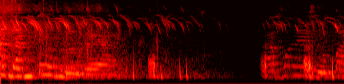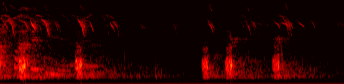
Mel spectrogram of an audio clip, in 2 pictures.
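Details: Mother hens with newly hatched chicks in a garden, meeting to fight for territory: a rapid run of clucks and high chick peeps, then short clusters of clucks separated by quiet pauses.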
